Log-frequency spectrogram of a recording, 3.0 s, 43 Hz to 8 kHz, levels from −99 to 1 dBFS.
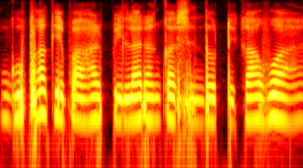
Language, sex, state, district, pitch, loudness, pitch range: Hindi, female, Jharkhand, Palamu, 195 Hz, -19 LUFS, 190-205 Hz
